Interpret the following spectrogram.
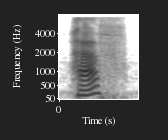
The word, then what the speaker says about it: half: CF okay CF Cavs half haves do not pronounce that L either do not pronounce that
